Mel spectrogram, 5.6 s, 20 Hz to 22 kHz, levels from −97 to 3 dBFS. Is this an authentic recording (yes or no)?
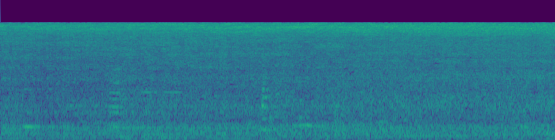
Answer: yes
